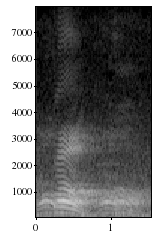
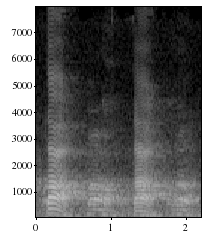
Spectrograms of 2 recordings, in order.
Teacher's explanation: lidah bagian ujung lidah kenakan di akar gigi seri atas. Akar gigi seri atas.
